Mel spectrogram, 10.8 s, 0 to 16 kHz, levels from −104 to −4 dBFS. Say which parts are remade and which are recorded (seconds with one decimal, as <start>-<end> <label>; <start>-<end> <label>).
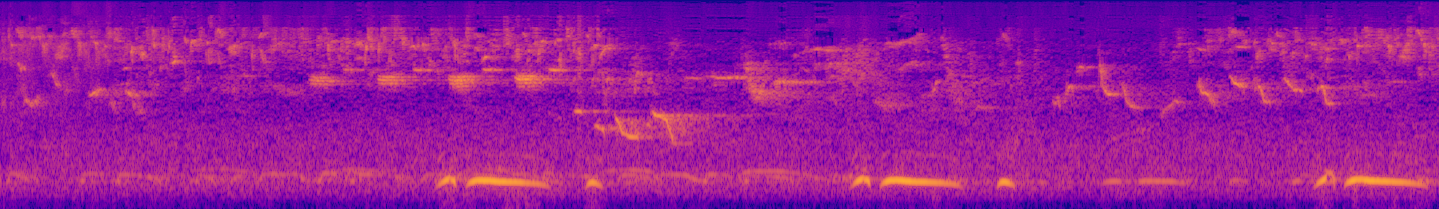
0.0-10.8 recorded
